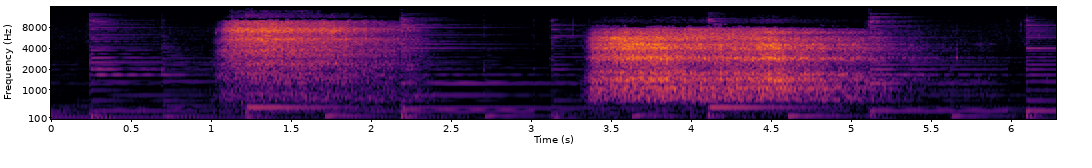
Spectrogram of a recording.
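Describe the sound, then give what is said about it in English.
A deep breath in and then out, as two airy whooshes with a short pause between them; the second is longer and louder. A gentle, repeating musical tune plays softly underneath, with no talk. “The little robot took a deep dragon breath in and out.”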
